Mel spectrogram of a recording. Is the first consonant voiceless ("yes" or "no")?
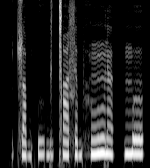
yes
